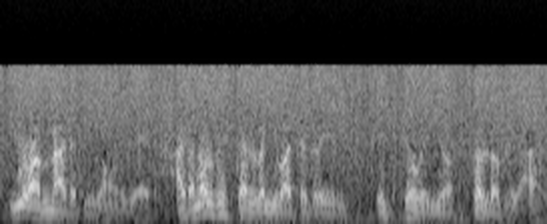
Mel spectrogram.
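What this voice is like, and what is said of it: Phony put-on foreign accent. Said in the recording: “suppose you drop the phony accent”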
